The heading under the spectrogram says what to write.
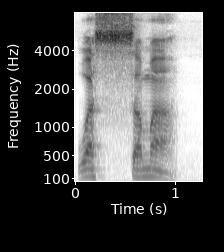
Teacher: Alif lam tak bunyi langsung, terus bunyi was-sama, itu makna idgham. Idgham mana bunyinya terus masuk kepada sin. Alif lam tak bunyi langsung. Ya. Itulah namanya syamsiah. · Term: idgham syamsiah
